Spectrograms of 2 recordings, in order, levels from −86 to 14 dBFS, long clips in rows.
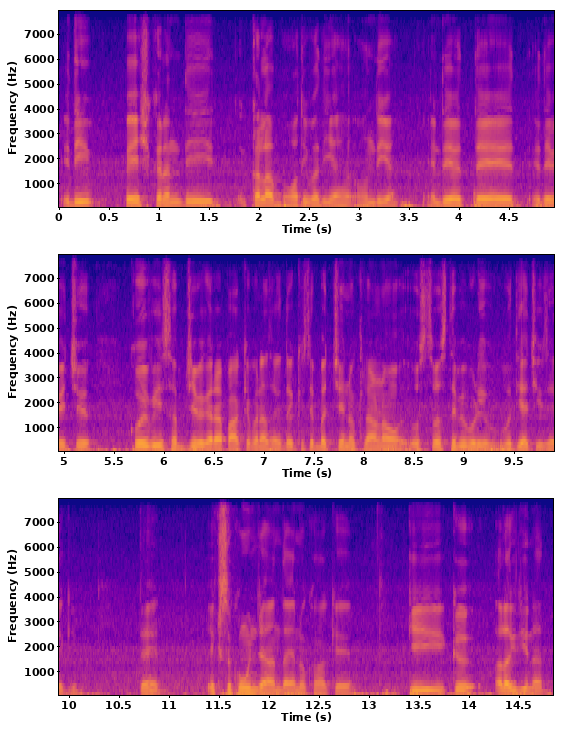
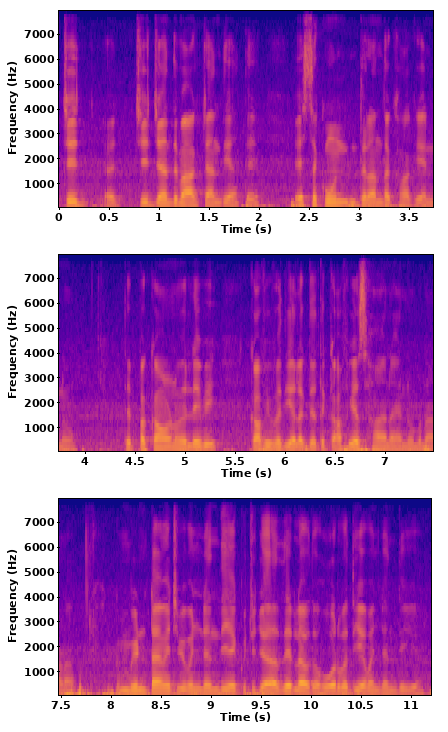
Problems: background sounds at intervals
